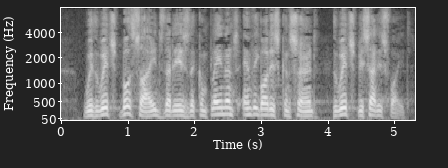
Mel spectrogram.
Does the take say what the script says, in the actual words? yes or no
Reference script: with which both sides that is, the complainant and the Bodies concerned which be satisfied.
yes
